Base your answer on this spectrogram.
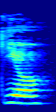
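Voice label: "quio", Spanish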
